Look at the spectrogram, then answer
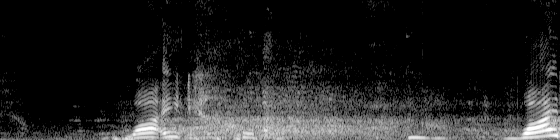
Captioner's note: laughter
